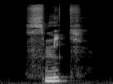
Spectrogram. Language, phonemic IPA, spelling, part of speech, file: French, /smik/, SMIC, noun, LL-Q150 (fra)-SMIC.wav
- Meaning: the minimum wage in France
